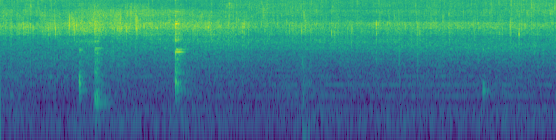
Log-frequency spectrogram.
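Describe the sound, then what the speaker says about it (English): Vegan food sears in a pan with a constant high hissing sizzle, close by, broken by a few soft taps and scrapes as pieces are flipped; no one talks. "I'm just gonna flip this. It's been searing for a couple minutes."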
